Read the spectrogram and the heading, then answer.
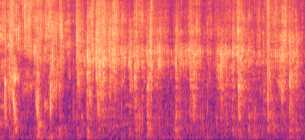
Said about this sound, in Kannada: ನೀರು ಹಾಕ್ತಾ ಇದ್ದೀವಿ.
